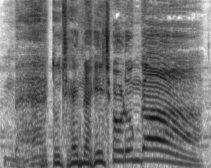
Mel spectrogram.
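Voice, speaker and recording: A man's voice: sits high, very animated, takes it slowly, faint music behind, exaggerated voice. A man voicing a hungry, menacing severed-head ghost in a horror cartoon, threatening and commanding. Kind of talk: Hindi horror cartoon character voice.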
